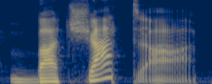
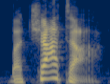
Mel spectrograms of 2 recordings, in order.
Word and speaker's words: bachata: Now, how do you pronounce it? In English, we say bachata. Bachata. Yep, that's pretty good.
